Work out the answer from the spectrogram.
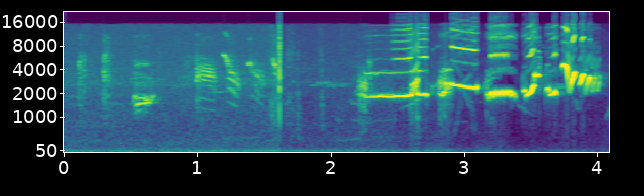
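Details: Contest-style fighting song of a white-rumped shama in training, many-voiced: soft scattered chips give way to loud, rapid rising and falling whistles and trills, with faint low rumbling noise behind.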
